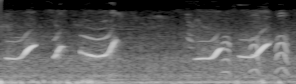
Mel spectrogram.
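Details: Talking Indian ringneck parakeet repeats bright rising whistles, each sweeping sharply upward. Two pairs are separated by a pause of about a second, with short stacked chirps between them.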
